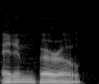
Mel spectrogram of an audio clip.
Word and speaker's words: Edinburgh: Um, people will tell you it's Edinburgh, not Edinburgh or Edinburgh, which I say a lot. Uh, Edinburgh. That's how they pronounce it.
